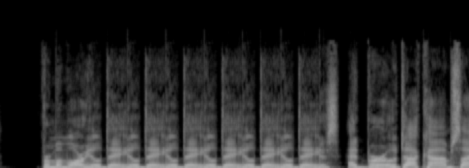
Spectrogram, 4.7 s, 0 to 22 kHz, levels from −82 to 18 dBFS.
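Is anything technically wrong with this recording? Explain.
Yes. A broken-record loop runs from 1.27 to 3.20 s. A 0.38 s fragment of the speech plays five times back to back, each repeat identical, so the phrase stutters mechanically instead of moving forward. The likely cause is a stall in the player, encoder or stream, which kept resending the last fragment it held while new audio stopped arriving. Whatever should have been heard in those two seconds is missing.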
